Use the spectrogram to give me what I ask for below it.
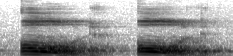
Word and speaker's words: old: Então, imagina que você fala olodum, Fala que fala olodum, só que só olod. Aí você vai tirar o O depois, ó. Olod, old. É isso, old. Quando você conseguir pronunciar old, old.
